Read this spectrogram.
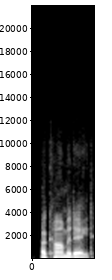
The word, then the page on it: accommodate: American English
